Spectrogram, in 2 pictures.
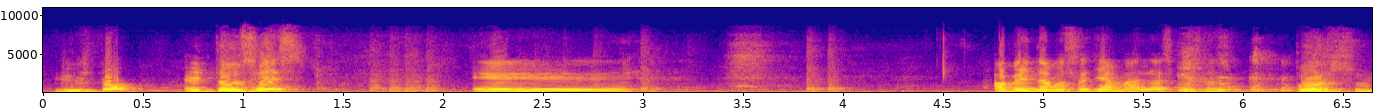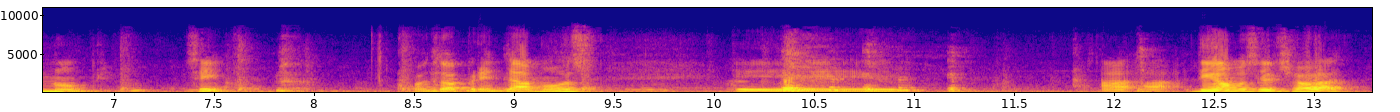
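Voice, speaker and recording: Taking it slowly with long pauses, a Colombian man with a Colombian Spanish accent leads a small Bible study group amid crowd noise. He keeps it conversational, often checking in and hesitantly restarting his explanations. The sound is a dull, low-fi room recording with faint hiss.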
